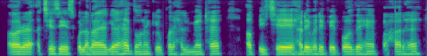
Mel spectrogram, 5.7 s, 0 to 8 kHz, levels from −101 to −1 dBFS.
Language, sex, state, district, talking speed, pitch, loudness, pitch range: Hindi, male, Bihar, Kishanganj, 210 wpm, 120 Hz, -18 LUFS, 120-125 Hz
